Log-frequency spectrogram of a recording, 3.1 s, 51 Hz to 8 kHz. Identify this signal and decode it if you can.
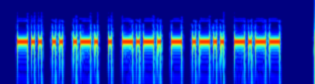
Morse code, heard as a keyed tone, about 34 wpm, 650 Hz. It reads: DIRECTLY
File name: Book Two / 08-Chapter 8 - 34 WPM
